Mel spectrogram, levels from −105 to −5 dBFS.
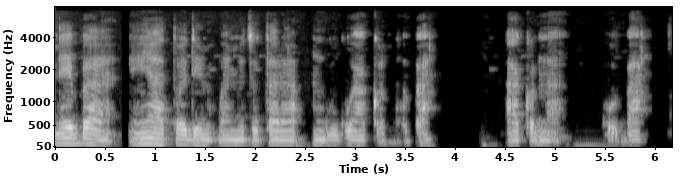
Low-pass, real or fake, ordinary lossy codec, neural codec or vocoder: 7.2 kHz; real; none; none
